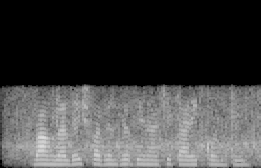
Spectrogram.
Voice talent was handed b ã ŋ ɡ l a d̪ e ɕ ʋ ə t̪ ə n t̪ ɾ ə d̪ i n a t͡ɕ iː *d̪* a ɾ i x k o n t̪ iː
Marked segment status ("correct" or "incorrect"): incorrect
